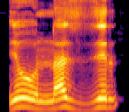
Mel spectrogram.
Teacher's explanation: এই যা উচ্চারণটি ঝিনঝিন করে আওয়াজ হবে, যা এরকম। ইউনাজ্জিল বিহি, খাড়ো জড়ে এক আলিফ টেনে পড়বেন।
